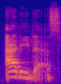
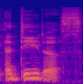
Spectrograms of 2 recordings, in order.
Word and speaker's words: Adidas: Why do y'all say Adidas? Like, it's Adidas. Like, Adidas.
